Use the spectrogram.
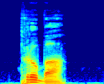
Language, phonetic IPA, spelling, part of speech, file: Polish, [ˈpruba], próba, noun, Pl-próba.ogg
